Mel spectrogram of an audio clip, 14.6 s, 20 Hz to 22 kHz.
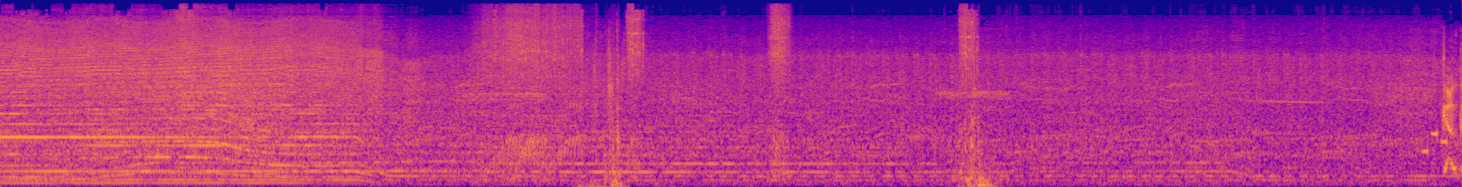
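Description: Race car engine in the F1 2020 video game pulling through a pit stop, a steady droning whine with shifting tones, brief sharp bursts as the car leaves the box for medium tyres and a front wing change.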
